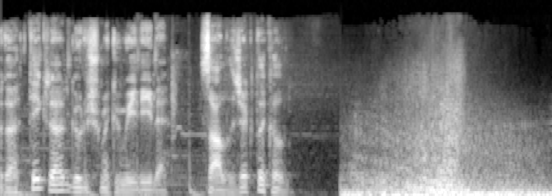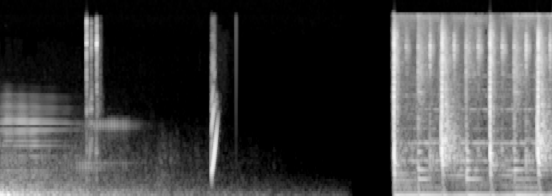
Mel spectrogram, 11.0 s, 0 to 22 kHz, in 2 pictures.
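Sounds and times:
low rumble: 0:03.4 - 0:07.6.

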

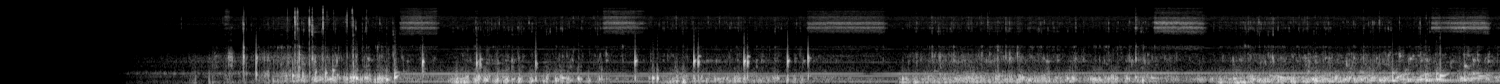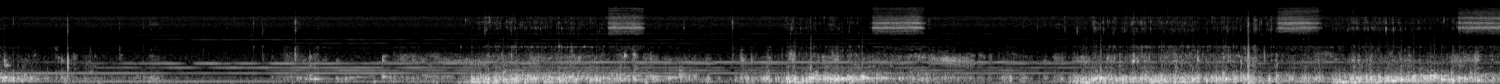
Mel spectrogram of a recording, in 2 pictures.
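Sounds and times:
bubbling exhalations: 0:02.6 - 0:08.2, 0:09.0 - 0:15.9, 0:17.9 - 0:30.0
steady low hum: 0:03.2 - 0:30.0
hissing regulator inhalations: 0:04.0 - 0:04.8, 0:06.0 - 0:06.8, 0:08.0 - 0:09.2, 0:11.4 - 0:12.3, 0:14.2 - 0:15.2, 0:19.0 - 0:26.1, 0:27.8 - 0:28.4.

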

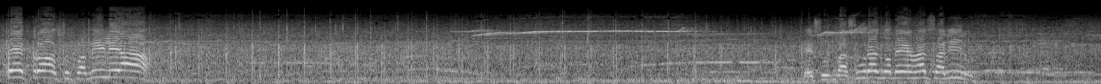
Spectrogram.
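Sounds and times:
audience applauding: 0:00.0 - 0:11.0
long high whistle: 0:04.6 - 0:08.6.

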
